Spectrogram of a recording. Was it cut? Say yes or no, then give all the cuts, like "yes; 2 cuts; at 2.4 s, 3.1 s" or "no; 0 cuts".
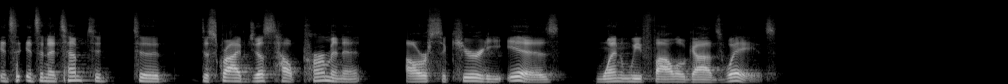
no; 0 cuts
